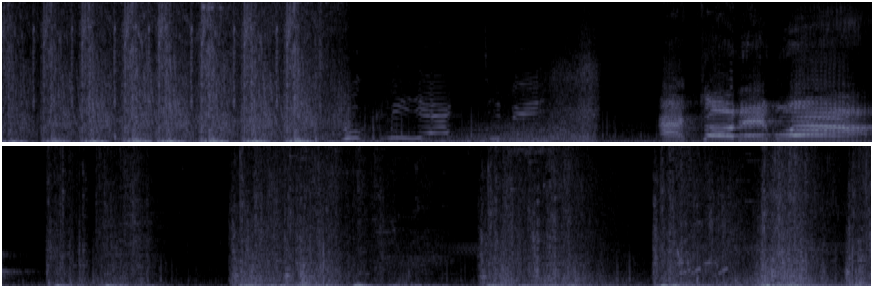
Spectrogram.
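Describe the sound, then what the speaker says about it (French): Pistol gunfire in Overwatch, quick rhythmic bursts of shots in clusters alternating with stretches of talking and game effects. "Mec, il tire au pistolet."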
